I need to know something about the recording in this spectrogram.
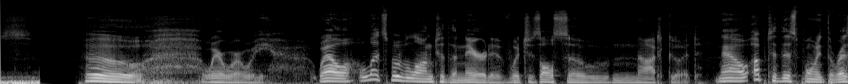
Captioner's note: sighs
